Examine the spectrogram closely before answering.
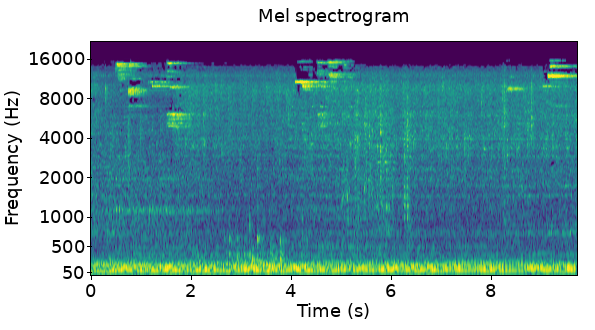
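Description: Bathroom mixer tap running a thin stream into a ceramic washbasin while hands are washed under it, over a steady low hum.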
